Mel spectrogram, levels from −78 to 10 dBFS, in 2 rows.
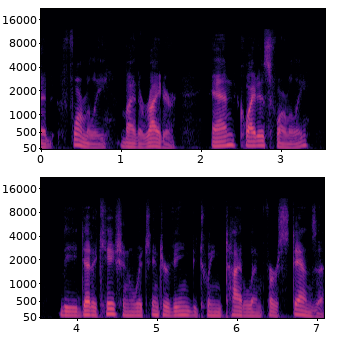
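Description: No technical faults are audible anywhere in this recording.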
